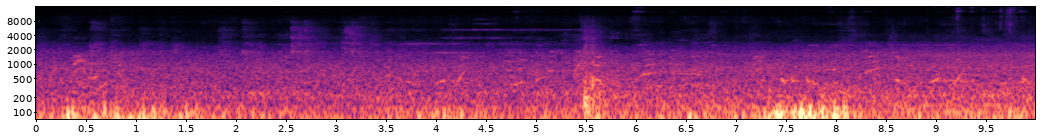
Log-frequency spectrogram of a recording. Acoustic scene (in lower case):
residential area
